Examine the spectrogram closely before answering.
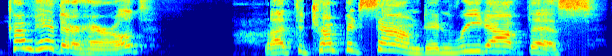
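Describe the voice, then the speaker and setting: A stern and righteous duke, played by a woman, speaks Shakespearean verse at an unhurried pace. The delivery is formal and commanding, like someone used to leading an army. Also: a little high, sing-song, heavily acted. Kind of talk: Shakespearean reader's theatre.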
